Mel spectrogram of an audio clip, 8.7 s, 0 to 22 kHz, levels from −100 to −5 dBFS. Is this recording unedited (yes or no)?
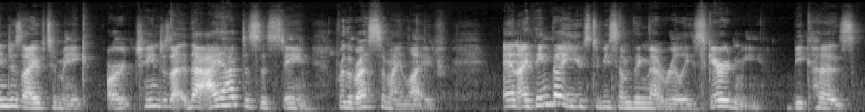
yes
